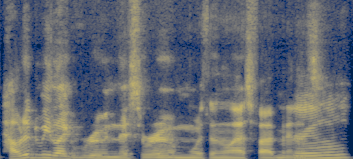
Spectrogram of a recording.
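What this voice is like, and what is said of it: Regional accent audible on 'room'. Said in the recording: “Where his accent comes out. He says room.”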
